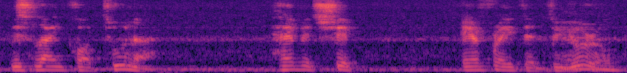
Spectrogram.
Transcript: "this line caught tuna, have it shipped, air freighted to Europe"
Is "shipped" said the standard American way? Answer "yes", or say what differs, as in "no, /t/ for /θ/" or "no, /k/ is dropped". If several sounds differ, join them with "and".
no, /t/ is dropped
